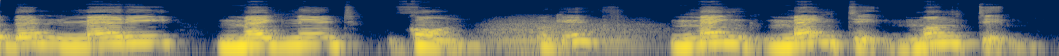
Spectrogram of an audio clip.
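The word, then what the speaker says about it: Mangte: मंगते Is it मंगते? Okay, Hindi में pronounce करेंगे तो मंगते होगा, पर ये हिंदी नाम नहीं है।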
